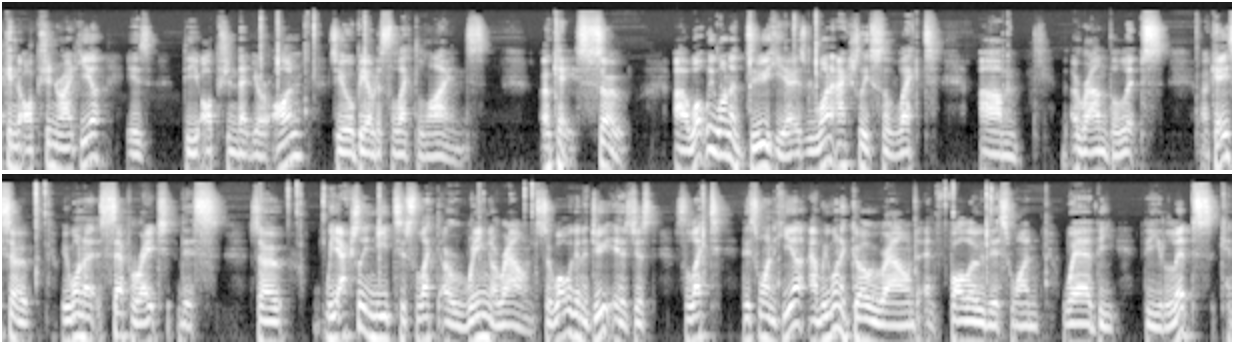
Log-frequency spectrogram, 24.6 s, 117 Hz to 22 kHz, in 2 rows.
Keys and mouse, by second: 2.6 shift+middle click, 3.5-7.0 middle drag, 7.3 shift+middle click, 8.0-9.9 middle drag, 12.6 click, 15.0 shift+click, 16.0 middle click, 19.2 middle click, 21.6 shift+click, 22.0 shift+middle click.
